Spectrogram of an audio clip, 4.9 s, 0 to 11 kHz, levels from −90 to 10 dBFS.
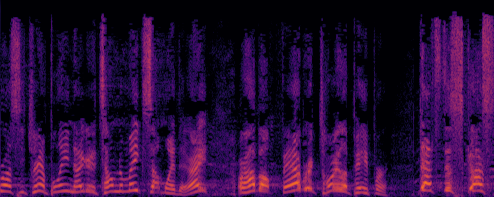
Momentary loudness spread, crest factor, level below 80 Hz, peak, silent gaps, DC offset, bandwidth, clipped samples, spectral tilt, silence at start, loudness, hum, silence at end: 7 LU; 18 dB; -74 dBFS; -14 dBFS; none; under 0.1%; 11 kHz; under 0.1%; -1.5 dB/octave; 0 s; -32 LUFS; none; 0 s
